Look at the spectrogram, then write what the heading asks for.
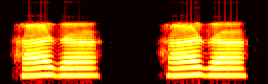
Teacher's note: ہاذا، ہاذا. ہا کے اوپر کھڑا زبر ہے، ایک الف کی لمٹ کے برابر کھینچ کر پڑھیں گے، ٹھیک ہے. زال کے ساتھ کا الف بھی پڑھا جائے گا.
